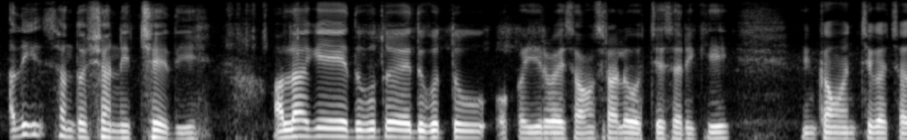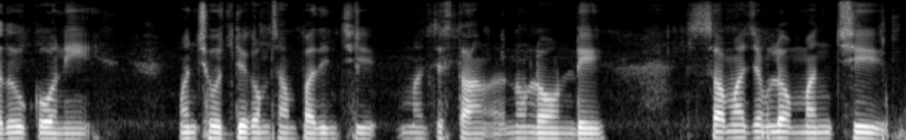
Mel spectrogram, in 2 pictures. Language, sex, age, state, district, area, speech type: Telugu, male, 18-30, Telangana, Ranga Reddy, urban, spontaneous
